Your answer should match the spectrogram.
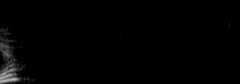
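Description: A man's voice trailing off at the end of a word, then silence.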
